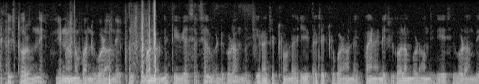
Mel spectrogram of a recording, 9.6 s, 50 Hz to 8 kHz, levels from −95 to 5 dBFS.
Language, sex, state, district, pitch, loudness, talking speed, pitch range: Telugu, female, Andhra Pradesh, Srikakulam, 80 Hz, -26 LUFS, 185 wpm, 80-85 Hz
